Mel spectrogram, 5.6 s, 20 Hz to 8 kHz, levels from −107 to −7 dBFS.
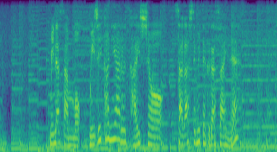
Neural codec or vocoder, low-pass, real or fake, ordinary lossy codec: none; 7.2 kHz; real; Opus, 24 kbps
